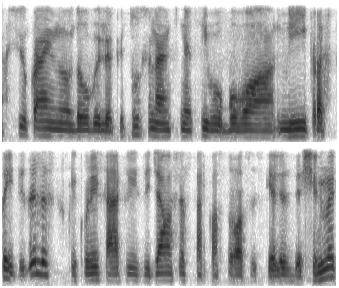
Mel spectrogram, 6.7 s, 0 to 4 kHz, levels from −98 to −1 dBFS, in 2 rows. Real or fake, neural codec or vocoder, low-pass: fake; codec, 32 kHz, 1.9 kbps, SNAC; 3.6 kHz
